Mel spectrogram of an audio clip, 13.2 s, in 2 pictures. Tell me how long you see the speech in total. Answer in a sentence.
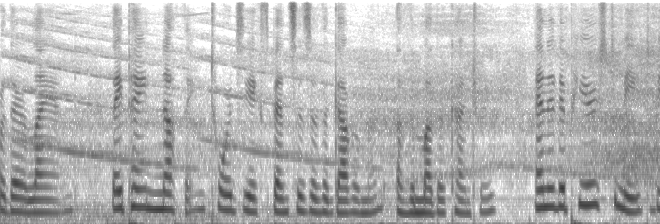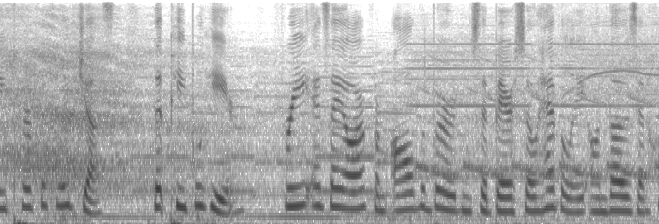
You can hear the speech for 13 seconds altogether.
